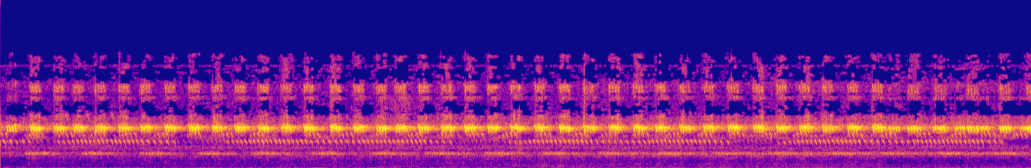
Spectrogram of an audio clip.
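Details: A chorus of crickets singing sweetly through a quiet night: continuous high trilling in stacked bands, pulsing roughly twice per second, with faint background hiss and nothing else.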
